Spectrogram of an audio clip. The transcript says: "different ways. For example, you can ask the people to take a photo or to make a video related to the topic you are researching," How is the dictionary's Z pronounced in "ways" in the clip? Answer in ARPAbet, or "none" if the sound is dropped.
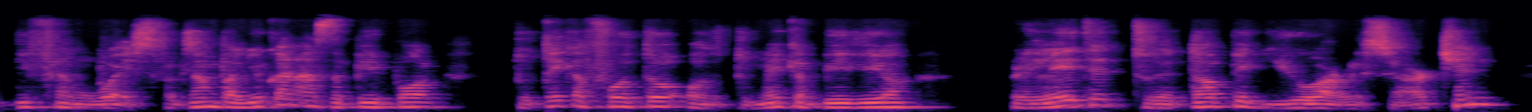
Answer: S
